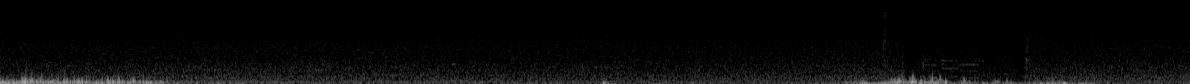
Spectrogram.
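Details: Only low rumbling wind or handling noise, loudest at the start and again near nine seconds, with no animal voice.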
